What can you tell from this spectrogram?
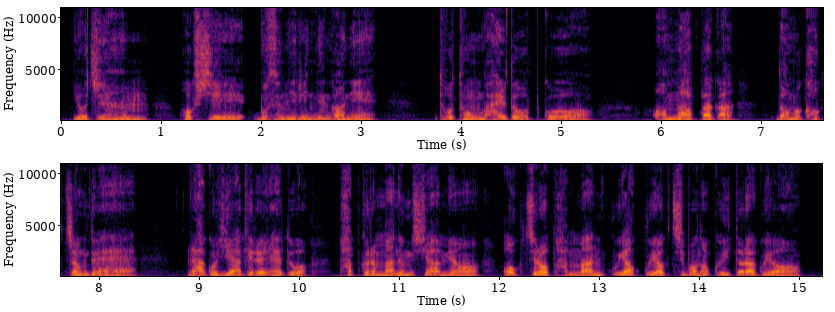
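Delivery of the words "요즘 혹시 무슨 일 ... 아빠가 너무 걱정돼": gentle, careful and slow delivery. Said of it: "제가 조심스럽게".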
